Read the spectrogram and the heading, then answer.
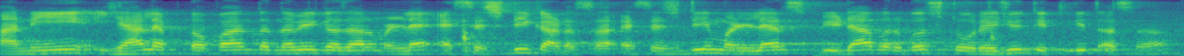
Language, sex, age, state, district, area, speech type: Goan Konkani, male, 18-30, Goa, Bardez, urban, spontaneous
